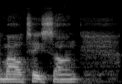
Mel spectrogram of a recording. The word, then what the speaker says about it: Mao Zedong: know this another way i think mao zedong is how they originally uh pronounced it or said it but then they changed it to mao tae song um then you have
